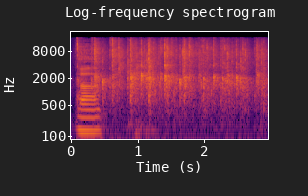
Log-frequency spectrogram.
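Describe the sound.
A short burst of a voice at the start gives way to steady applause from a meeting audience after a presentation and discussion, many hands clapping in a dense, continuous patter that holds its level to the end.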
